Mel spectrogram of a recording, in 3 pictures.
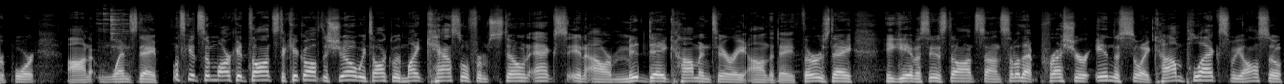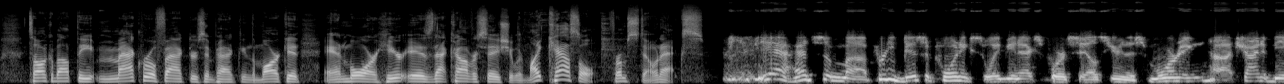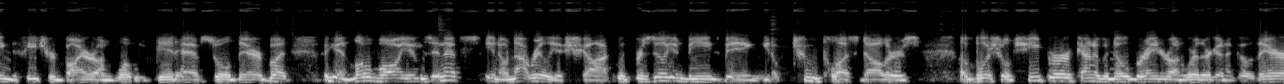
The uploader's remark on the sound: We are live from the Cattle Industry Convention and NCBA Trade Show in Orlando, FL again today and we share some great conversations from the show.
